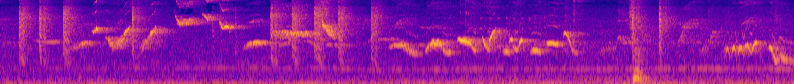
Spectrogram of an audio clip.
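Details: White-rumped shama song used to provoke rival birds: a rich, varied run of whistled notes sliding up and down, with sharp clicks and harsher notes woven in, loud and continuous, over a faint steady hum.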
